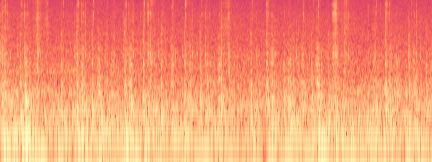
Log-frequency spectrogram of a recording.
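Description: Faint scratching and tapping of a pen writing on paper: many short, quick strokes over a low, steady room hum.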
